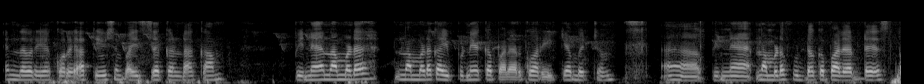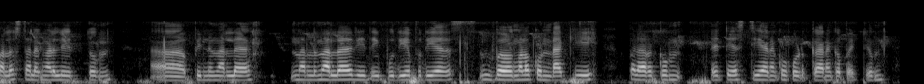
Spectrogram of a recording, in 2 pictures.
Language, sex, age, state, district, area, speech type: Malayalam, female, 18-30, Kerala, Malappuram, rural, spontaneous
